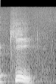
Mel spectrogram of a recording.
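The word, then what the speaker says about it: qui: Это читается ки. Ки значит кто? – Вы.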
